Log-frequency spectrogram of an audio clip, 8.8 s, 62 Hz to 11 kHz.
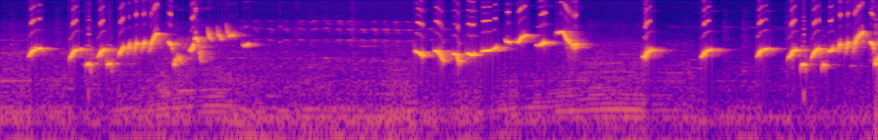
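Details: [6, 'White-rumped shama lure song to trigger answering; two bursts of quick varied whistled notes separated by a pause of about one and a half seconds, ending in spaced single whistles.']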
